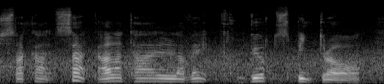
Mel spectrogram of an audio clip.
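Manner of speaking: French accent, French pronunciation.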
